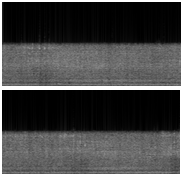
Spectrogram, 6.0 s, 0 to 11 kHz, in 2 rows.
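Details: 1993 Jeep Grand Cherokee after exhaust manifold replacement, with new power steering pump and radiator: steady, even idle with a low rumble and no ticking or puffing from the manifold; the exhaust leak is much reduced and it sounds sealed.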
